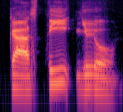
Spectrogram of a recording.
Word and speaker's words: castillo: Pasa lo mismo con castillo. Castillo, la mayor fuerza está en la segunda sílaba.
